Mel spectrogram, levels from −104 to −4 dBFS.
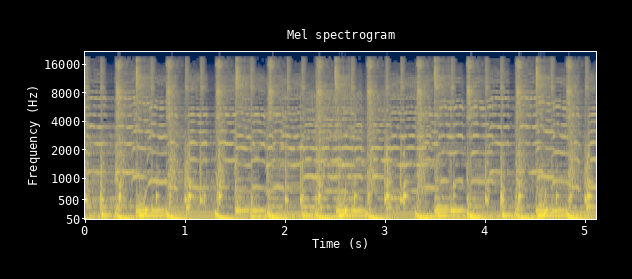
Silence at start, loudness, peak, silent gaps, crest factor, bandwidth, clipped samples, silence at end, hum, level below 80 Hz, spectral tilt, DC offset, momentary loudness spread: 0 s; -12 LUFS; 0 dBFS; none; 10 dB; 19.5 kHz; under 0.1%; 0 s; none; -16 dBFS; -5 dB/octave; under 0.1%; 3 LU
